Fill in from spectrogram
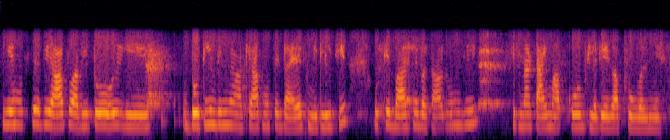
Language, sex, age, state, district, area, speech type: Urdu, female, 18-30, Uttar Pradesh, Lucknow, urban, conversation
